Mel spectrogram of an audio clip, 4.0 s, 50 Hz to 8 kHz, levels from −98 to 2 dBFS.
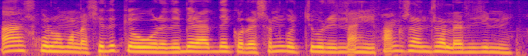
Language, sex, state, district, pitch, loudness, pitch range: Chakma, female, Tripura, Unakoti, 210 Hz, -14 LUFS, 195-225 Hz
